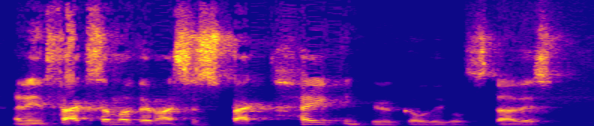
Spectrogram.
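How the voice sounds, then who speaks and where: A middle-aged man from Portugal, a native Portuguese speaker with a Portuguese accent, giving halting, conversational interview answers as a professor on a video call. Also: medium pitch, expressive, fairly bright tone. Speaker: law professor, interview guest. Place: indoor room, video call. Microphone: wired earphones on a video call.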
